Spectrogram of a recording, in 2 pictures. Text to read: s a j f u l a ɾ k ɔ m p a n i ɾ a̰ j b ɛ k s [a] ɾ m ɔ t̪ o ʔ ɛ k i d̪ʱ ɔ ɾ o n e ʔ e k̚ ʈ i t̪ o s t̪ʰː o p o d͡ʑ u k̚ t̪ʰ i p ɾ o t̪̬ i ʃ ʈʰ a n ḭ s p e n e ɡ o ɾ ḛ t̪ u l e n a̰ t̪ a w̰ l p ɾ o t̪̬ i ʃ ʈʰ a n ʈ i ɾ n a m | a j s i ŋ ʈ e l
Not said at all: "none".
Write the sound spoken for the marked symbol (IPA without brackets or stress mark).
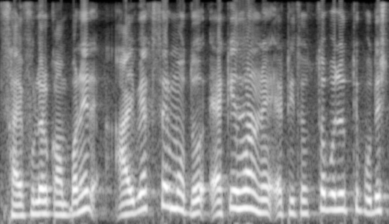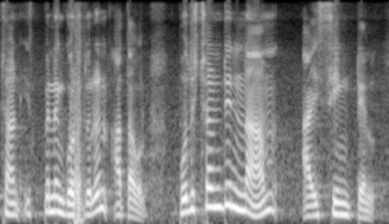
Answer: e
